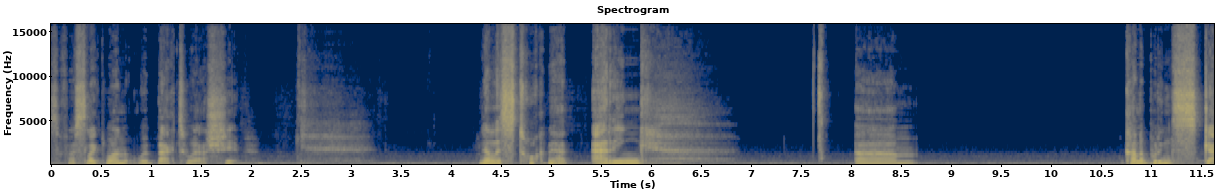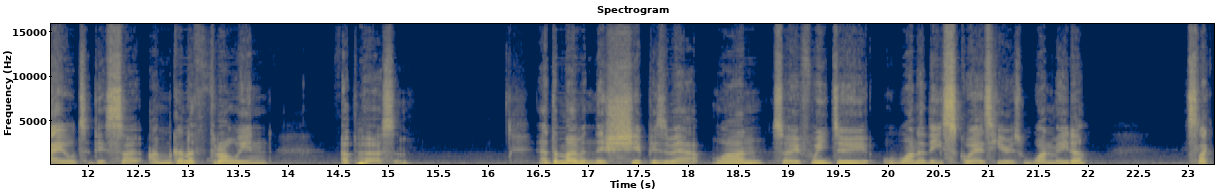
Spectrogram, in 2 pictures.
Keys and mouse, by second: 2.6 KP_3.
